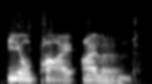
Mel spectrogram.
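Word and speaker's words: Eel Pie Island: Now, the El Pai, I've never been by it. Did I pronounce that right? – No. It's El Pai Island.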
